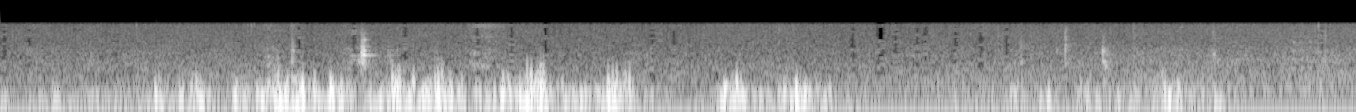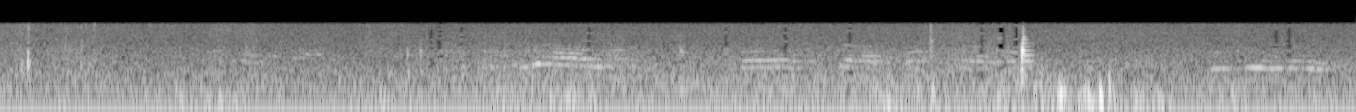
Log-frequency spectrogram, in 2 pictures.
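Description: Wooden boards knock and clatter against each other.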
